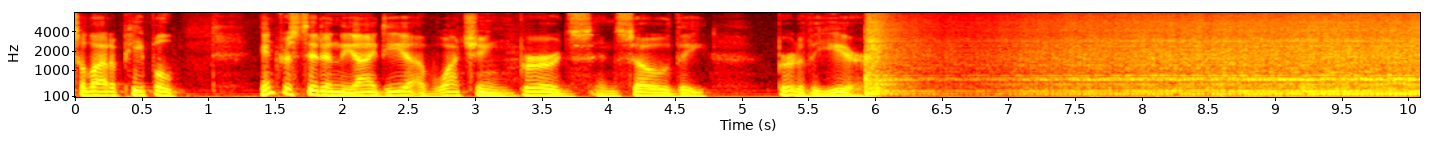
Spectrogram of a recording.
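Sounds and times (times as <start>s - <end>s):
speech: 0.0s - 6.2s
long drum roll: 6.0s - 10.0s.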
